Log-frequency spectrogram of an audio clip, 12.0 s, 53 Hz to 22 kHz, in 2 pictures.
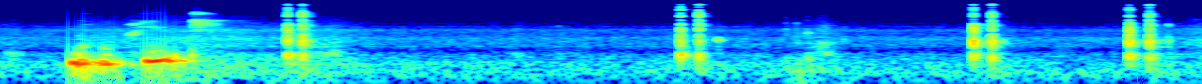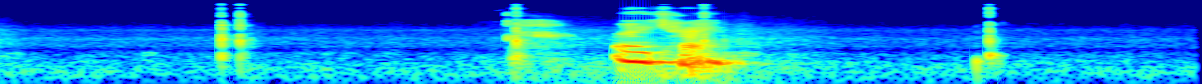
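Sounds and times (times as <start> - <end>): computer mouse clicks: 1.4 - 1.7, 3.4 - 4.2, 4.9 - 5.1, 5.7 - 6.0, 7.1 - 7.4.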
